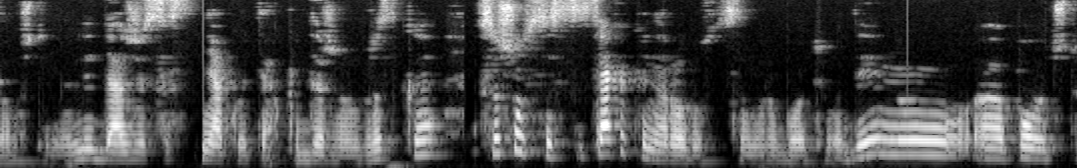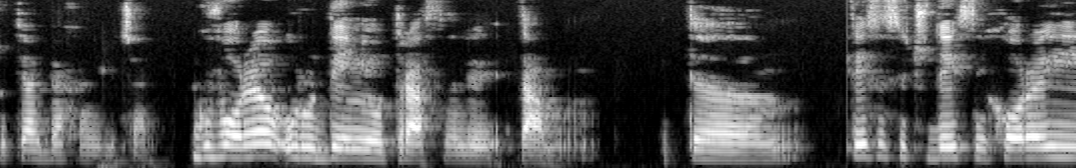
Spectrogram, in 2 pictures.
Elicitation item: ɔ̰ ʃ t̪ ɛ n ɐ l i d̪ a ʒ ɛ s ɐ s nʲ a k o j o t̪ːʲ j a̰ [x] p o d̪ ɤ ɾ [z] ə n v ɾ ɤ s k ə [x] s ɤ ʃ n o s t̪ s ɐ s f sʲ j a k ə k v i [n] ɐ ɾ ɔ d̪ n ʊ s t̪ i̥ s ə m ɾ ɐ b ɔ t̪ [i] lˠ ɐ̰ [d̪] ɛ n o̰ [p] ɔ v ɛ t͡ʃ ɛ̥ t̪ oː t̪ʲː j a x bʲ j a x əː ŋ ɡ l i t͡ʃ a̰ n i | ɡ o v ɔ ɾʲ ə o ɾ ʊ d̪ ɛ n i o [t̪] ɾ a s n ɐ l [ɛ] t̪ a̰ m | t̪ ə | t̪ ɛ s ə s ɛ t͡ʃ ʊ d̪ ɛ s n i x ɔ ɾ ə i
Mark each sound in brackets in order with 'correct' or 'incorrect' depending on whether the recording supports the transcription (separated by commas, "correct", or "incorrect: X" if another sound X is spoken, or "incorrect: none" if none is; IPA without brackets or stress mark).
correct, incorrect: ʒ, incorrect: f, correct, correct, correct, correct, correct, incorrect: i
